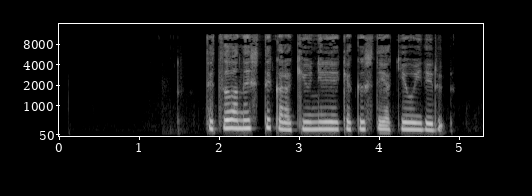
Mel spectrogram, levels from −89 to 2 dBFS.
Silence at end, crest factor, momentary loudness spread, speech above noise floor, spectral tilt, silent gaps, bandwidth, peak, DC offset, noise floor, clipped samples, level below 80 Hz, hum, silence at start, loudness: 0.5 s; 18 dB; 7 LU; 60 dB; -4 dB/octave; none; 11.5 kHz; -8 dBFS; under 0.1%; -84 dBFS; under 0.1%; -78 dBFS; none; 1.85 s; -25 LUFS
